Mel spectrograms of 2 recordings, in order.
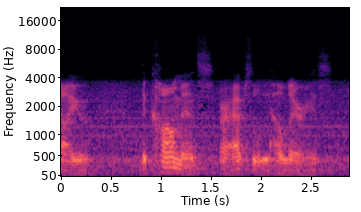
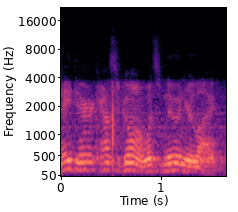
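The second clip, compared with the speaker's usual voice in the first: cheery greeting; 7 semitones higher than usual. Retold or imitated. Calling out car window.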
